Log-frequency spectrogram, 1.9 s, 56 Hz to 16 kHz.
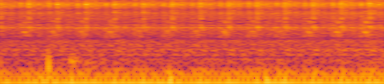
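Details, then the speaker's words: Ram 5.7 Hemi run briefly with the front belt off to locate a noise: steady quick ticking over a rough idle, keeping time with engine speed; suspected lifter noise, not confirmed. "it definitely has that noise something related with a lifter what do you guys think"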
